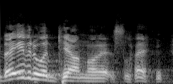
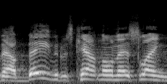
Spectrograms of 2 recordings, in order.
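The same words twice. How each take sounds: First: "wasn't" stressed, voice dropping lower and lifting at the end; firm correction. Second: Skeptic's line with "was" leaned on, falling at the end; mock wrong claim. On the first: Shown as a demonstration. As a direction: set the record straight on "wasn't". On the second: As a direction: quote the doubter, landing on "was counting". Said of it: "Somebody said".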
